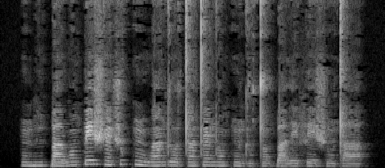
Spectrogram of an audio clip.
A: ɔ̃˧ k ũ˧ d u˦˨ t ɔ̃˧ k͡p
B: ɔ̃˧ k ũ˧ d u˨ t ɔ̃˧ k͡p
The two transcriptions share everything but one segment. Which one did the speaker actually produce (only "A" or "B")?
B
